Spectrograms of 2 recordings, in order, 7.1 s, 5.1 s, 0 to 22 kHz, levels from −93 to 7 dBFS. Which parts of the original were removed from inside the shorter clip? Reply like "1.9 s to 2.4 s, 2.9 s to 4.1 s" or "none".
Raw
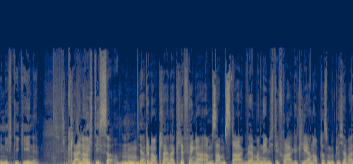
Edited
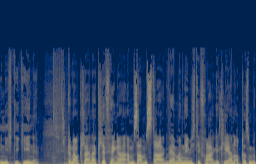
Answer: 1.3 s to 2.9 s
